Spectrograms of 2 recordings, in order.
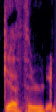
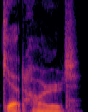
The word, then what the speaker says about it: Gethard: His name is Chris, and it's pronounced Gethard, not Gethard.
